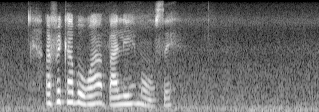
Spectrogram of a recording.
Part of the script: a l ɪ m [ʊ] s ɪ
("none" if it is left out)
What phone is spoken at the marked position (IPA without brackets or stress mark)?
ʊː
